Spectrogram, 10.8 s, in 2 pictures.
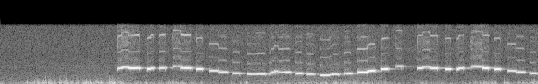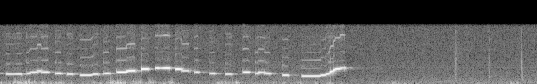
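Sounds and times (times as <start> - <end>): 
ocarina: 1.2 - 8.9.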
